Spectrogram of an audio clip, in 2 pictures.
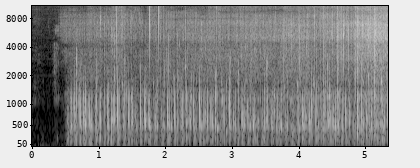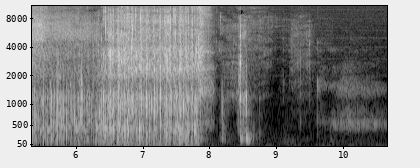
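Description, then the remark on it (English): Water bubbles loudly and continuously through a bong for about seven seconds as someone takes a hit of Golden Pineapple cannabis, a rapid gurgling that cuts off abruptly, followed by a brief rustle and faint breathy sounds. “All right, well, I got some golden pineapple and chug-a-lug right now.”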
